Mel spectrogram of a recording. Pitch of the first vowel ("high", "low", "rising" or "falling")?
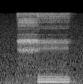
high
